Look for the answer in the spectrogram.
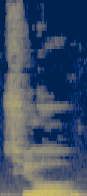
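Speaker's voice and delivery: श्योर stretched, "syo-o", falling; emphatic teaching model of श्योर; sounded-out vowels. Shown as a demonstration. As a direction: draw out the vowel glide in श्योर. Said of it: "और ओ का sound आ रहा है".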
